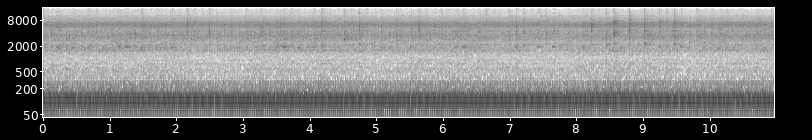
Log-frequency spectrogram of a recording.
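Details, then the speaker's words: Farmall Cub tractor after piston ring install, first run: even, steady low idle, no knocking or misses, not smoking; small antifreeze leak around the head gasket. Normal idle. "and it sounds good not smoking I got a little bit of a leak around the head gasket antifreeze"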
